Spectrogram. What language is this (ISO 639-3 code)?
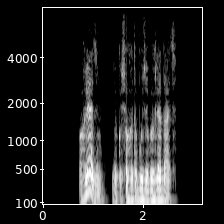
bel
